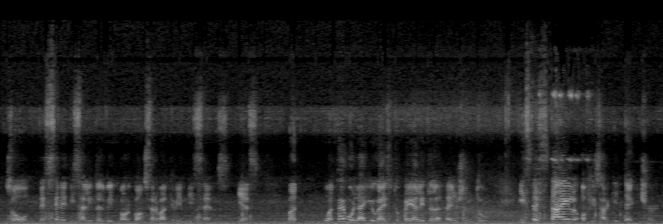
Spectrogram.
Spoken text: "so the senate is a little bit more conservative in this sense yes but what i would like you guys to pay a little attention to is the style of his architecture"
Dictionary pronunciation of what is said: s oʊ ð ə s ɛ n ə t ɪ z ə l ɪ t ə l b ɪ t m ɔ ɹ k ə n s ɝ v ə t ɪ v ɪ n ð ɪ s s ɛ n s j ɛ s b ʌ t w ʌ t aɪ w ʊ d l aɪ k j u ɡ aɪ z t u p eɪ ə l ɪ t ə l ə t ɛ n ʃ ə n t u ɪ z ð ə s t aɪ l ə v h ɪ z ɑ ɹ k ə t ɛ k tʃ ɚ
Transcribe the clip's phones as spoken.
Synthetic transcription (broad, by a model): s oʊ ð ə s ɛ n ə t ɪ s ə l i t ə l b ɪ t m ɔ ɹ k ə n s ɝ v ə t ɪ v ɪ n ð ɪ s s ɛ n s j ɛ s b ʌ t w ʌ t aɪ w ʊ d l aɪ k j u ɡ aɪ s t u p eɪ ə l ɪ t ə l ə t ɛ n ʃ ə n t u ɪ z ð ə s t aɪ l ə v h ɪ s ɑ ɹ k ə t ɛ k tʃ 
